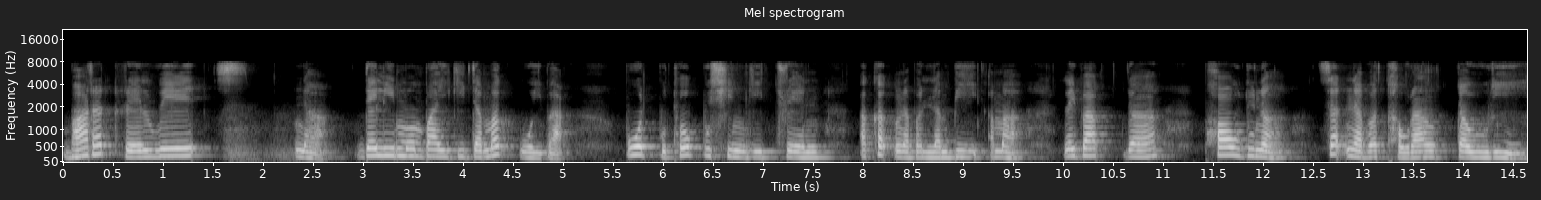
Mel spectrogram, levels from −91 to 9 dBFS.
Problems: none marked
